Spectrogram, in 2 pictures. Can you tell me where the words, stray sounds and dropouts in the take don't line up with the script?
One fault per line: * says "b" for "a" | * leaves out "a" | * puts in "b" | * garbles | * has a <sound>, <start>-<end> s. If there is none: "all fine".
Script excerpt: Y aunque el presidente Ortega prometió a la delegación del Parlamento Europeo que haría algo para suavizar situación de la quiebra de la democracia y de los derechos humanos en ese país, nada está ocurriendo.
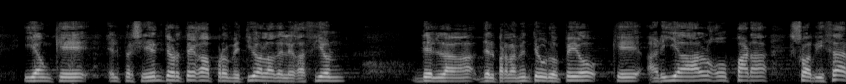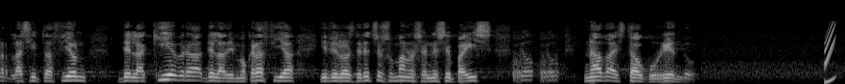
* puts in "la"
* has a laugh, 13.6-14.1 s
* has a chirp, 16.7-16.8 s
